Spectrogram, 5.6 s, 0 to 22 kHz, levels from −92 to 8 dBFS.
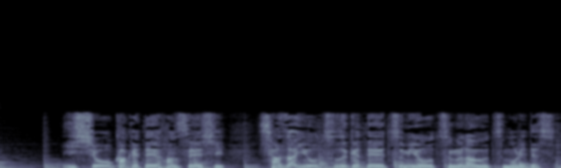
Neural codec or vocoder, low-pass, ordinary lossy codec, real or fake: none; 7.2 kHz; MP3, 32 kbps; real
